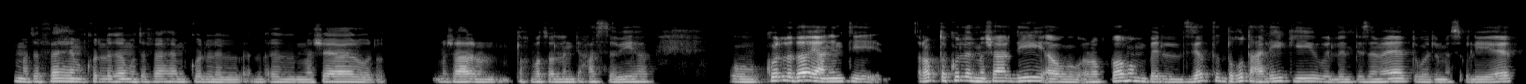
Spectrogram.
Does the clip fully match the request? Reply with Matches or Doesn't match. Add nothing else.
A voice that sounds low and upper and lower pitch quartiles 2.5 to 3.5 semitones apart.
Matches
